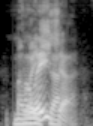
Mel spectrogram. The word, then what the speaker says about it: Malaysia: Malaysia. Three syllables.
